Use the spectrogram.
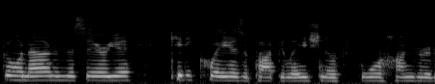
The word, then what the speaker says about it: Quitaque: rock canyon state park let me see if i get this get this correct kitty quay kitty quay texas it's taken a while to get the pronunciation correct but that's what the locals tell me it is so this is an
